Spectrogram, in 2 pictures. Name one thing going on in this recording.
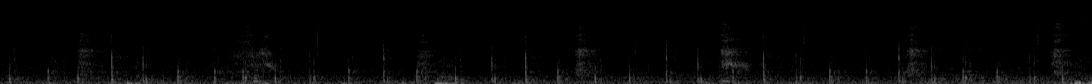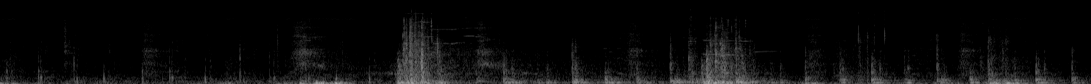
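Footsteps thud steadily on hard floor and stairs.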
